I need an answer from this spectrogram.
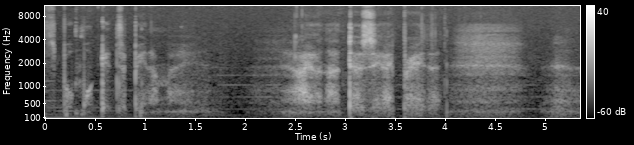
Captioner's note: speaking in foreign language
